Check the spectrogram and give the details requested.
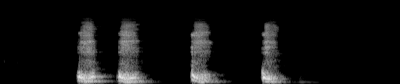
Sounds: Throat clearing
